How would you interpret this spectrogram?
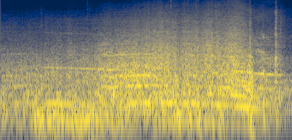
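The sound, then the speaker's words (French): A Ferrari sports car engine revs loudly and steadily, its deep growl rising in pitch with a sustained throaty roar, no voices present. “On a toujours une sensation spéciale lorsque soit on voit, soit on entend, ou soit on pilote une Ferrari.”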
